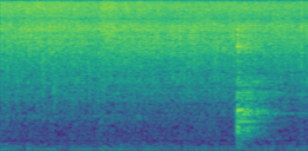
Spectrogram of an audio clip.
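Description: Onions sautéing in a pan give off a steady, soft sizzle, with a brief louder stir or scrape near the end.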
